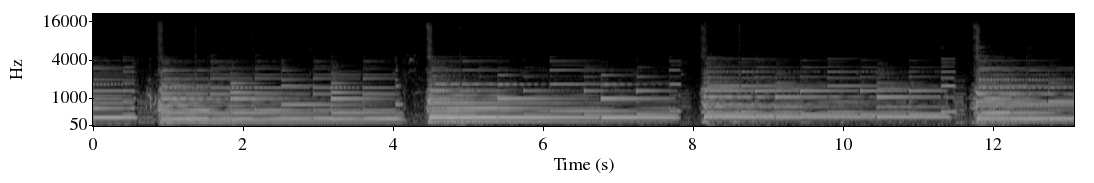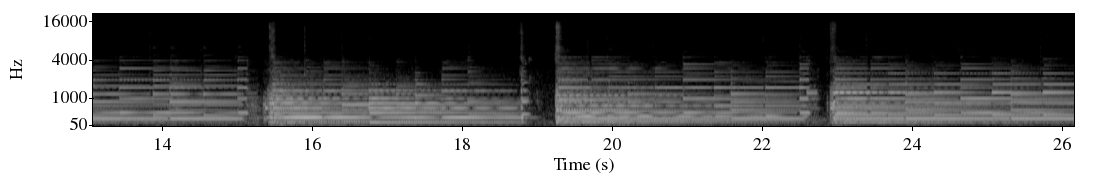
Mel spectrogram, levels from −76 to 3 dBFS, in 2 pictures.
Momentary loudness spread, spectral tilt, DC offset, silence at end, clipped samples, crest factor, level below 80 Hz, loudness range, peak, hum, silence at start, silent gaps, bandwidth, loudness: 6 LU; -6.5 dB/octave; under 0.1%; 0 s; under 0.1%; 14 dB; -66 dBFS; 3 LU; -16 dBFS; none; 0 s; none; 16 kHz; -31 LUFS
